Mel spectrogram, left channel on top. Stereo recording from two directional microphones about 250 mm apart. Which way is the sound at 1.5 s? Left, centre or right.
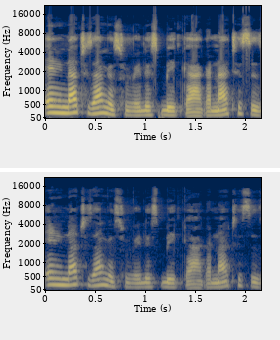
Left.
